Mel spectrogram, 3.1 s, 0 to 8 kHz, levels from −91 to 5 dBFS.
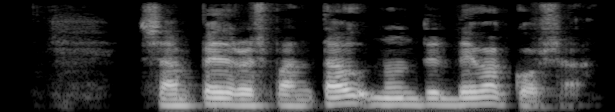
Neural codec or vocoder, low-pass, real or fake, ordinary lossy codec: none; 7.2 kHz; real; AAC, 48 kbps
